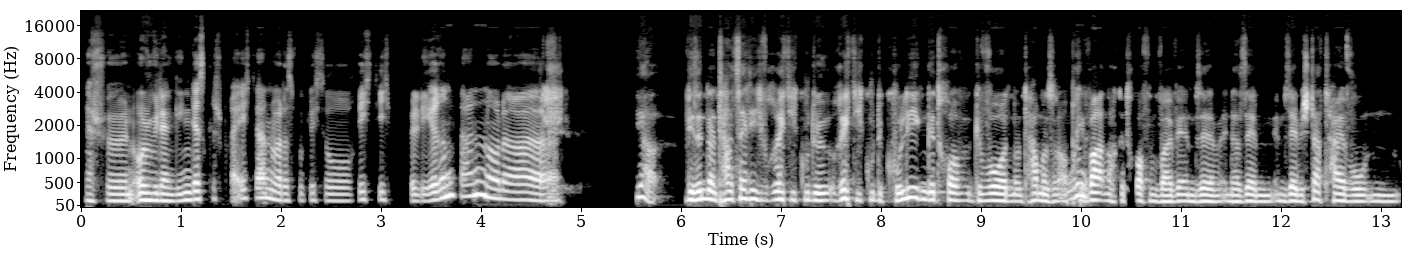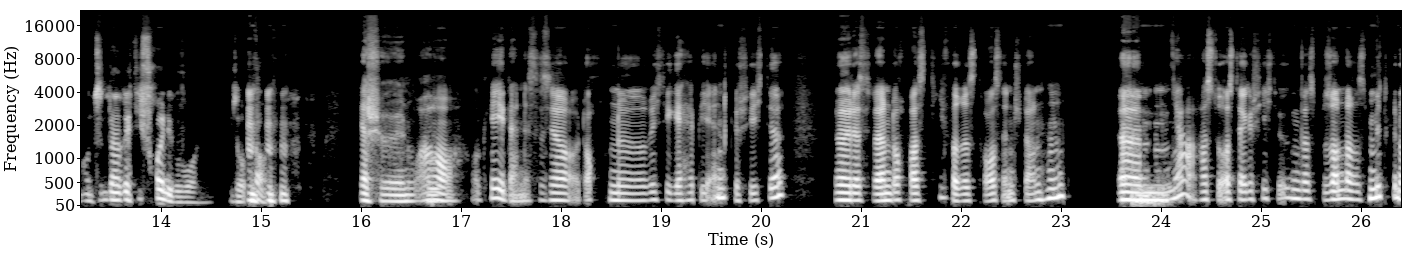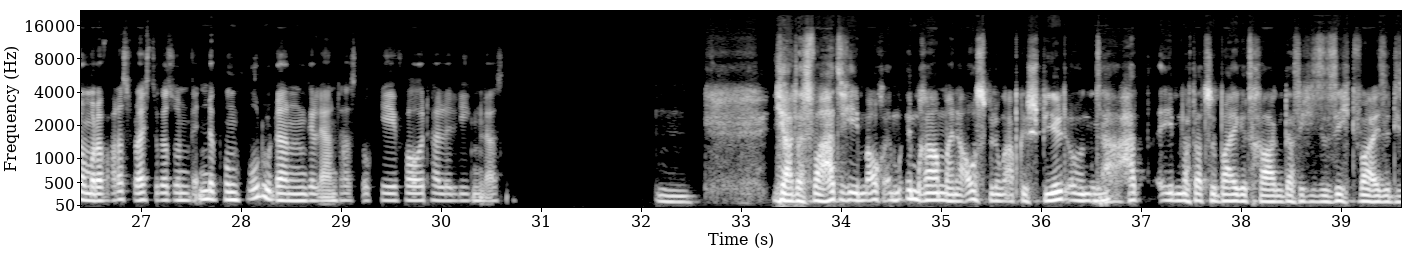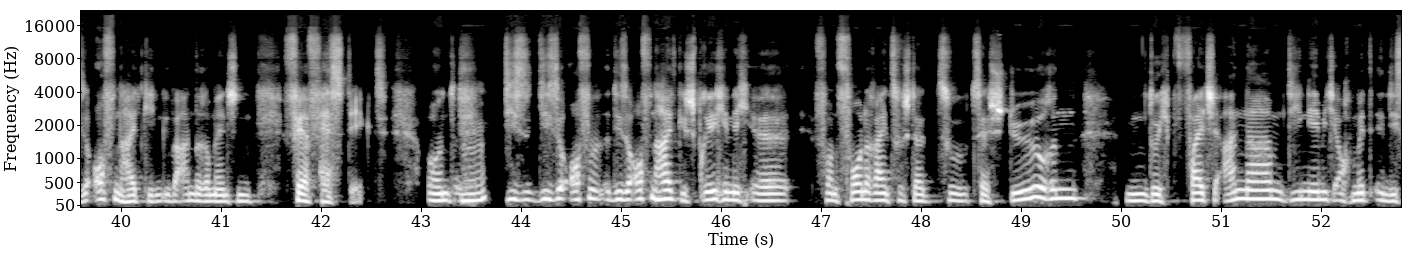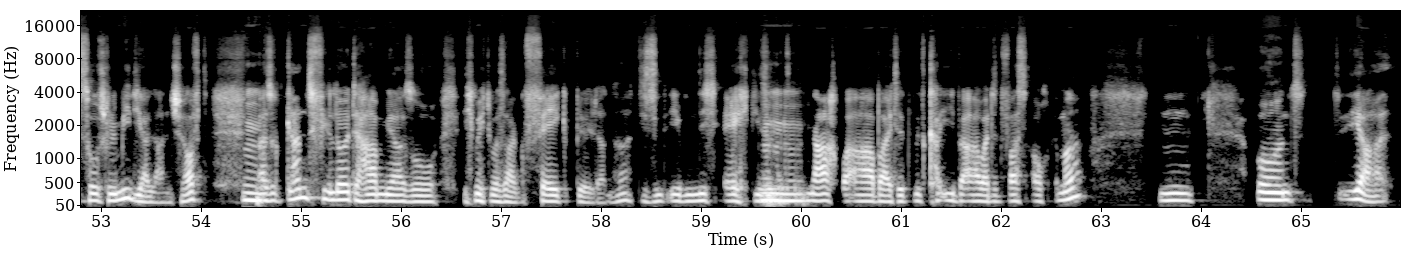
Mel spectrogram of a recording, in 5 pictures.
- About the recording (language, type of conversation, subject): German, podcast, Wie kann man verhindern, dass Annahmen Gespräche zerstören?
- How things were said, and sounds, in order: other background noise; distorted speech; chuckle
